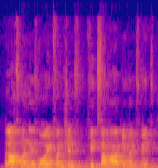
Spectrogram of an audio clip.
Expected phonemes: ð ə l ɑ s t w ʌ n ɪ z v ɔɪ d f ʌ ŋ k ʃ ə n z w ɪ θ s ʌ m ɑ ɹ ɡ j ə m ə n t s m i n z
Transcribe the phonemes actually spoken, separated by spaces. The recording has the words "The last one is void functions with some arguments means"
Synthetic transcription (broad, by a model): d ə l ɑ s t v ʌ n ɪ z v ɔɪ d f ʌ ŋ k ʃ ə n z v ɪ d s ʌ m ɑ ɹ ɡ j ə m ə n t s m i n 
